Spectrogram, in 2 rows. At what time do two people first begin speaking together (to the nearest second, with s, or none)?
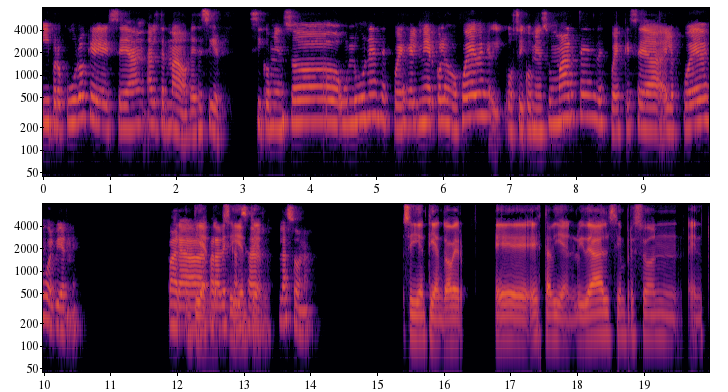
12 s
